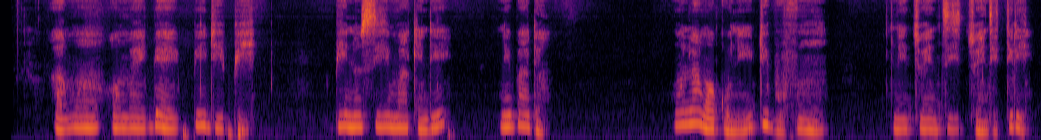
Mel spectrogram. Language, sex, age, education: Yoruba, female, 30-45, tertiary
